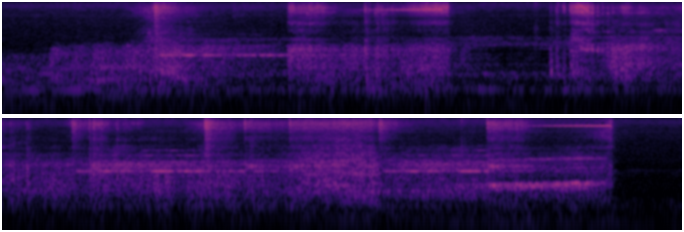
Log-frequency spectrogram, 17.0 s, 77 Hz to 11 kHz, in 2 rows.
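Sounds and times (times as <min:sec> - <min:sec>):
film trailer score: 0:00.0 - 0:05.7, 0:06.5 - 0:16.2.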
